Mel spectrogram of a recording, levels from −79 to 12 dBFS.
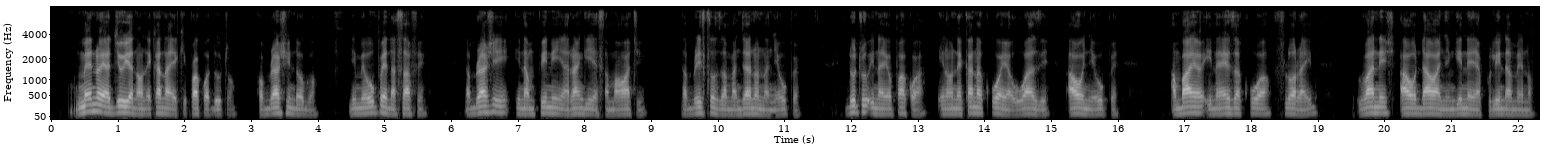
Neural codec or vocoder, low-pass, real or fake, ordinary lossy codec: codec, 16 kHz, 4.8 kbps, FACodec; 7.2 kHz; fake; Opus, 24 kbps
